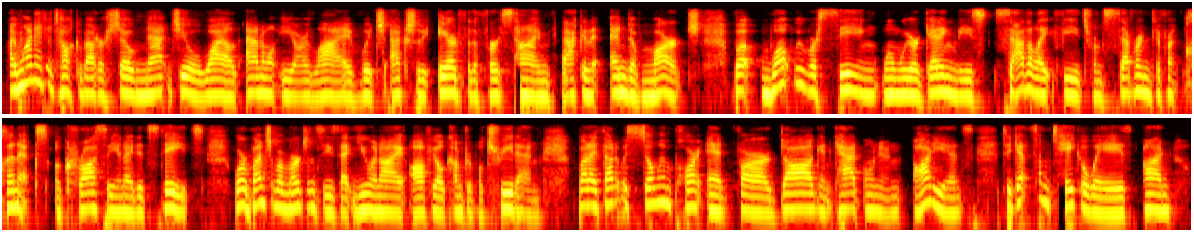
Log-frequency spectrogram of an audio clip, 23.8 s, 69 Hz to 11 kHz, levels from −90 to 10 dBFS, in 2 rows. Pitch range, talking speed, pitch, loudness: 160-195 Hz, 195 wpm, 175 Hz, -15 LUFS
